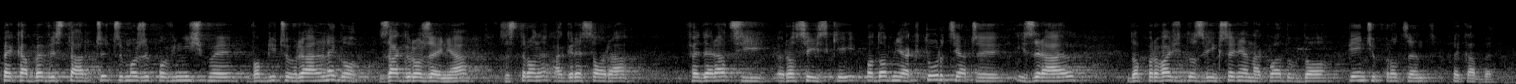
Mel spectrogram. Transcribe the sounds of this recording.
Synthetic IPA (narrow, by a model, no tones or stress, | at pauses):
pɛkabɛvɘst̪aɾt͡ʂɘt͡ʂɘmɔʐɛpɔvʲiɲːiɕmɘvɔblʲit͡ʂuɾɛalnɛɡɔzaɡɾɔʐɛɲa | z̥ɛst̪ɾɔnɘʔaɡɾɛsɔɾa | fɛd̪ɛɾat̪sʲjiɾɔsɘjskʲejpɔd̪ɔbɲɛjakt̪uɾt̪sʲjat͡ʂɘizɾaɛl | d̪ɔpɾɔvad͡ʑid͡ʑd̪ɔzvʲjeŋkʂɛɲanakwad̪uvd̪ɔpʲjeɲt͡ɕupɾɔt̪sɛnt̪pɛkabɛ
